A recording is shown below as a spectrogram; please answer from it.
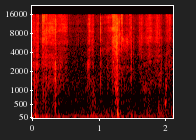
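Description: Near silence, with faint rustling of a paper instruction sheet being handled and a couple of faint light clicks.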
